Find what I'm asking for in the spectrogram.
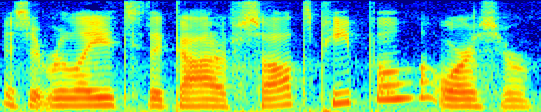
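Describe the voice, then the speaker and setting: A woman's voice: mid-range voice, big pitch swings, a little fast, fairly bright tone. A woman streamer giving casual, chatty live commentary on a game, with game ambience and some noise behind her. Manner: chatty, reacting aloud to the game.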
